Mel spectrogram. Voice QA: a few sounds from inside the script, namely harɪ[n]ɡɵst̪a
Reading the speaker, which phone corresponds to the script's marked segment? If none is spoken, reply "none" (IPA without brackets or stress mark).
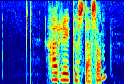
none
